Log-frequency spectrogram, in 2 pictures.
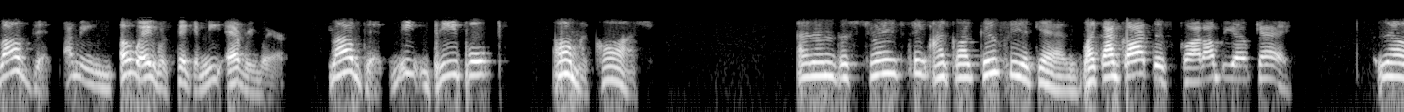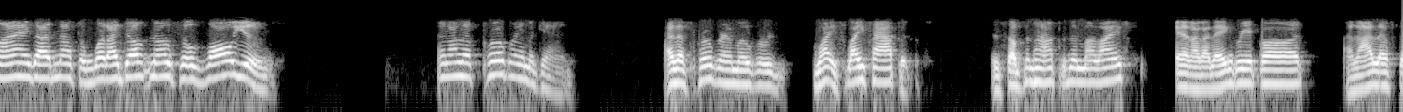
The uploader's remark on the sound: From the 100 Pounders Phone Meeting.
